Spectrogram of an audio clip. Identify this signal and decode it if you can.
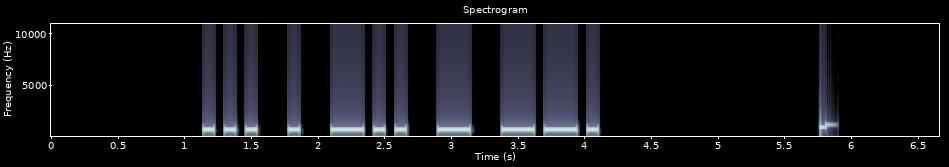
Morse code, heard as a keyed tone, about 15 wpm, 700 Hz. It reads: SEDTG
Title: Code Groups - 5 Letter:Numbers - 15wpm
